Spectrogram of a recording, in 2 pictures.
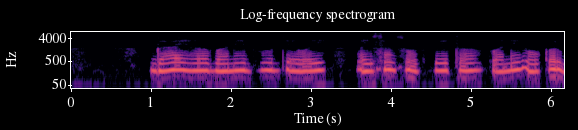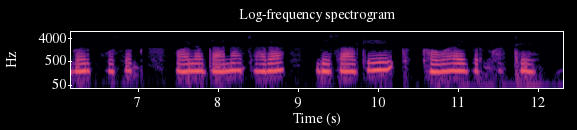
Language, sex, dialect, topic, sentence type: Chhattisgarhi, female, Northern/Bhandar, agriculture, statement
